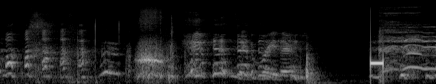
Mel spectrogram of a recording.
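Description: Indistinct, untranscribed talking for about three seconds, then, after a short gap, a brief loud electronic beep of one steady tone near the end.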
